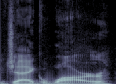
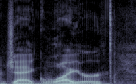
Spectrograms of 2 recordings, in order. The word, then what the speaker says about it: jaguar: I mean, you look at the spelling and you'd think it'd be jaguar. Right? UAR. But so I've heard people literally say it like it's a wire, like a jaguar.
